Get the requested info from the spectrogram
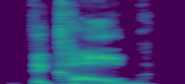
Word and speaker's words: DeKalb: I know there's an L in there, but that's, you know, DeKalb. Just cab. – Oh, okay. – In fact, it's one syllable. Cab. Like skeet. – Skeet. – Yeah, let's go eat a skeet. – That's right. – Cab. Just one word.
